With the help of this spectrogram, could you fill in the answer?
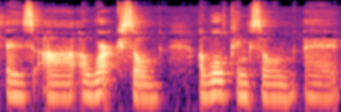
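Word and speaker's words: waulking: Now, it's not the kind of walking where you would walk down the street. Walking, which is spelled W-A-U-L-K, would have been a process that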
